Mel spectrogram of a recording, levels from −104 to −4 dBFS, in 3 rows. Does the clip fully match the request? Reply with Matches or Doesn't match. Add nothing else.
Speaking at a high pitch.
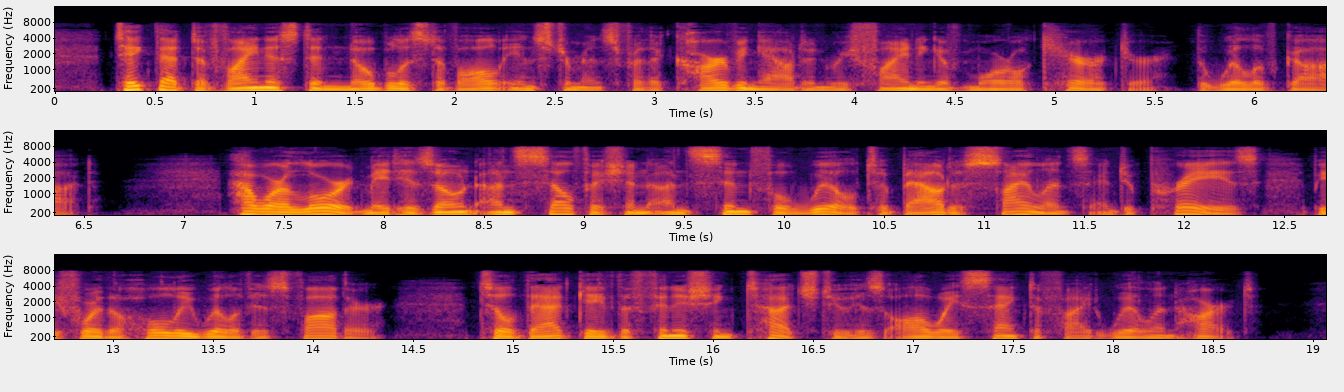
Doesn't match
